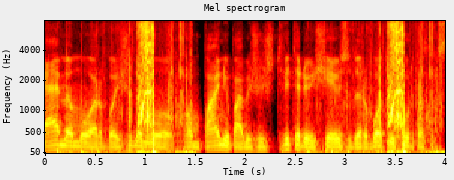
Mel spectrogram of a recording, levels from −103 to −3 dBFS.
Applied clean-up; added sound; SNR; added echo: none; Zipper (clothing); -5 dB; none.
